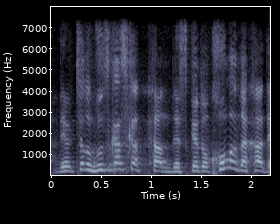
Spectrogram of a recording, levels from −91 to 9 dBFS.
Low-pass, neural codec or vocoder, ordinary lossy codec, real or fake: 7.2 kHz; codec, 16 kHz, 0.8 kbps, ZipCodec; none; fake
